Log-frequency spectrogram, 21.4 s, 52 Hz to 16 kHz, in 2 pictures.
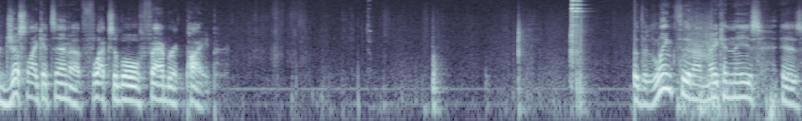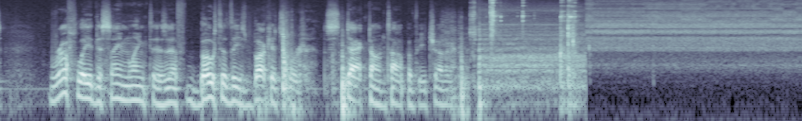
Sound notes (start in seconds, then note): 18.5 torch hissing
